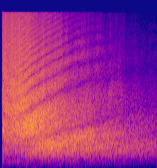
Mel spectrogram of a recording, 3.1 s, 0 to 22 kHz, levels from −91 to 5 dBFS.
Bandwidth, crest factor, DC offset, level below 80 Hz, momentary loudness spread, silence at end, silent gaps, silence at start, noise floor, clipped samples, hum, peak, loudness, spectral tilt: 17 kHz; 18 dB; under 0.1%; -78 dBFS; 22 LU; 0.1 s; none; 0.05 s; -40 dBFS; under 0.1%; none; -2 dBFS; -16 LUFS; 1.5 dB/octave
